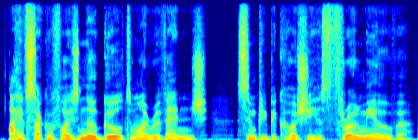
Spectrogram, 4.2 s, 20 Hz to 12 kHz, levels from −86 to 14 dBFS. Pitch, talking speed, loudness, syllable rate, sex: 95 Hz, 215 wpm, -19 LUFS, 6.5 syllables/s, male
